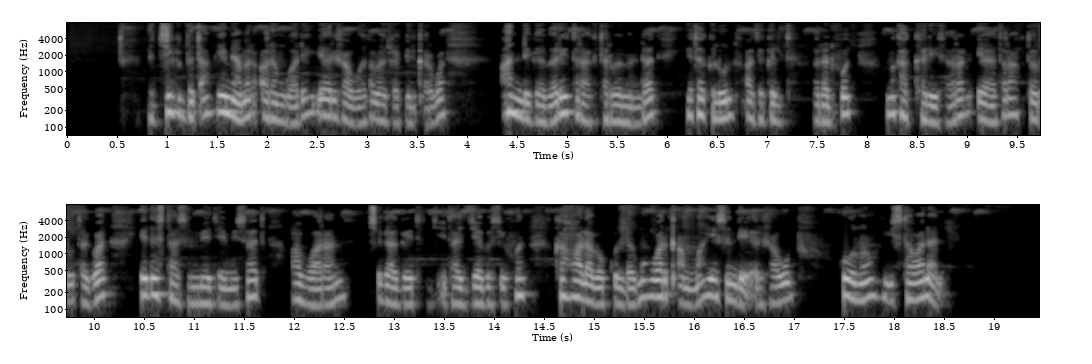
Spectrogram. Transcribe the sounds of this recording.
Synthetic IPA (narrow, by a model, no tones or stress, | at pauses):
ʔɨd͡ʒːɪɡbət̪ʼamjɛmːijaməɾa̰ɾəmɡʷad̪ejɛɨɾʃabot̪ʰabəkʼəfilkʼəɾbal | ʔand̪ɡəβəɾet̪ʰɾakt̪ʰəɾbəmɨnd̪ad̪jɛt̪ʰəklunat̪ʰɨkʰɨlt̪ɾəd̪fo̞t͡ʃːməkʰakʰːəljɪsəɾaljɛt̪ʰɾakt̪ʰəɾut̪ʰəɡbaɾjɛd̪əst̪ʰasɨmːe̞t̪jɛmːisət̪ʼʔaβaɾant͡ʃʼɪɡaɡet̪ʰjɪ̰t̪ʰad͡ʒːɛβsiho̞nkʰəɦwalaβəkʰːuld̪əɡmo̞wɔɾkʼamːajɛsɨnd̪eə̰ɾʃawɔbho̞nojɪst̪ʰəwalal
